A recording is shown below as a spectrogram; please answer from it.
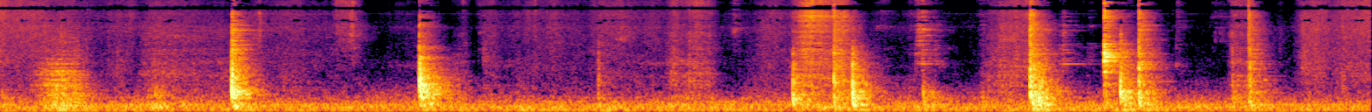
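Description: Metal kitchen canisters, their lids and a glass jar being set down and shifted on a wooden riser board: a series of sharp clinks and knocks, spaced out at first and bunched together near the end.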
